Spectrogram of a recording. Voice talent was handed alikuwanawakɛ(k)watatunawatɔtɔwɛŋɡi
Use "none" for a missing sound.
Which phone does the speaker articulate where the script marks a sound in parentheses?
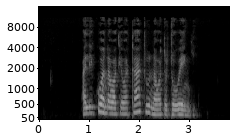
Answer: none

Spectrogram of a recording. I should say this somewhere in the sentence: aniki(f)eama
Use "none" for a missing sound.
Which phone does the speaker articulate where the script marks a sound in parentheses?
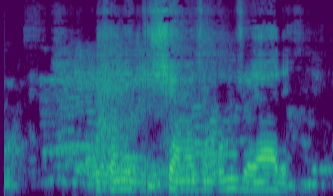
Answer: ʃ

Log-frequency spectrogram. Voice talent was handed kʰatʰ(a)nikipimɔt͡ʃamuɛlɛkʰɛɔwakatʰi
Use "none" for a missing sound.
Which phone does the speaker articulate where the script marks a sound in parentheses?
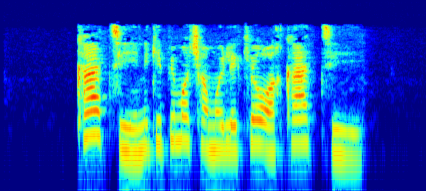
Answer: i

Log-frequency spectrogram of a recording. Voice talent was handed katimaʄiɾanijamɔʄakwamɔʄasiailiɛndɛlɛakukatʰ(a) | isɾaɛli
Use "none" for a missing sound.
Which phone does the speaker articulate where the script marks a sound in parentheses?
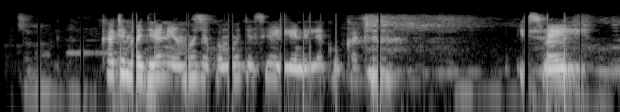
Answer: a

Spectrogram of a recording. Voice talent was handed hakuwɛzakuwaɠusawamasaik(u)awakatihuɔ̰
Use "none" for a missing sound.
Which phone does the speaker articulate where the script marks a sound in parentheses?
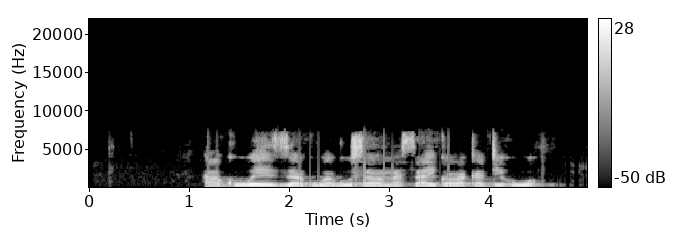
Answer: w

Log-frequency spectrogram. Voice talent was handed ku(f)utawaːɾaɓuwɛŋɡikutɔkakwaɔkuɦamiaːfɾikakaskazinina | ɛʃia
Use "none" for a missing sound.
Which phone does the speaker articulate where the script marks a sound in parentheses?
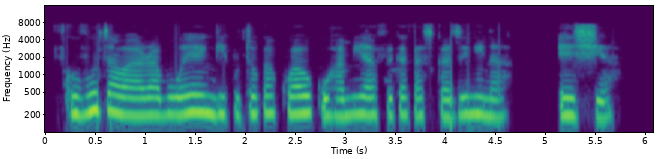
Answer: v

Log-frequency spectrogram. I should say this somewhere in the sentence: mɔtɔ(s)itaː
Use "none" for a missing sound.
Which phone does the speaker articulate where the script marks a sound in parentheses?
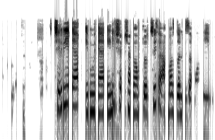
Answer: s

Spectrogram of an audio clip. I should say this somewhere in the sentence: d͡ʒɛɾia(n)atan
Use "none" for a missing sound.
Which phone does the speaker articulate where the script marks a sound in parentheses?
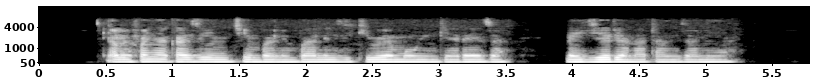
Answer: n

